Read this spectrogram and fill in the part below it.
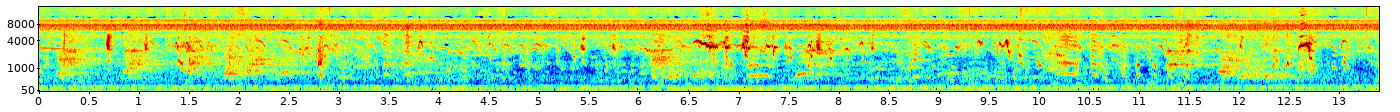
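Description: A flock of chickens clucks and cackles all around, outdoors.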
